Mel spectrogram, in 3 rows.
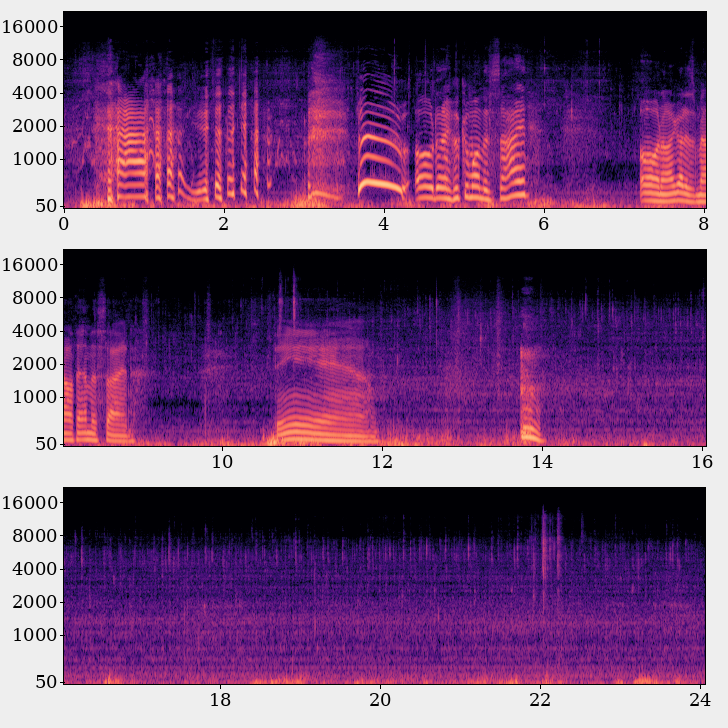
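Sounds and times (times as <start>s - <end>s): low rumbles: 0.0s - 24.0s
water lapping against a boat: 5.7s - 8.0s, 8.8s - 10.6s, 11.9s - 24.0s
man groaning: 13.7s - 14.2s.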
